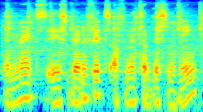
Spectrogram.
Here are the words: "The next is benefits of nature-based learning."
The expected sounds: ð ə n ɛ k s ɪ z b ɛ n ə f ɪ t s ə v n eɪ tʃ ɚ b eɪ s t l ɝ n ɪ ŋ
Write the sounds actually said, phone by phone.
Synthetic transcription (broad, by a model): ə n ɛ k s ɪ s b ɛ n ə f ɪ t s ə f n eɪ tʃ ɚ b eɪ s l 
